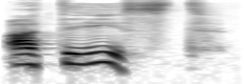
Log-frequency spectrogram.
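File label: "ateist", Swedish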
